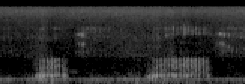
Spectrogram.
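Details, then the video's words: Sir Titan, a domestic cat, purring while kneading, making biscuits: two steady rumbling purr phrases, each lasting about a second, rising and falling with each breath and separated by a short quieter gap. "Cat Making Biscuits"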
